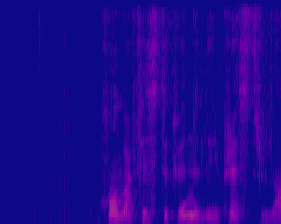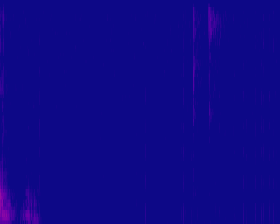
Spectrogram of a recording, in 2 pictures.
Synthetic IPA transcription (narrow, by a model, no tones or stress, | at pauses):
hʊnʋɑːɾfʏst̪əkʰʋɪnəliːpʰɾɛst̪ʰɪllʔɑ̰nd̪n̩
